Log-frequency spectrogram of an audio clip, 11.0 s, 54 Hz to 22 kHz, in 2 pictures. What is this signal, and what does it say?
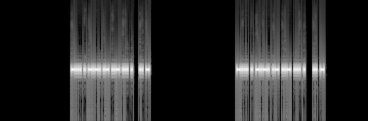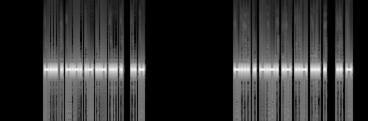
Morse code, heard as a keyed tone, about 61 wpm, 700 Hz. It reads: BECAUSE IT BECAUSE IT BECAUSE IT BECAUSE IT
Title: Speed-Racing - Sets of 2 Words 50wpm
